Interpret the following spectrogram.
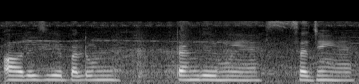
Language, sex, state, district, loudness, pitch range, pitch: Hindi, female, Uttar Pradesh, Lucknow, -17 LUFS, 195-205 Hz, 205 Hz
